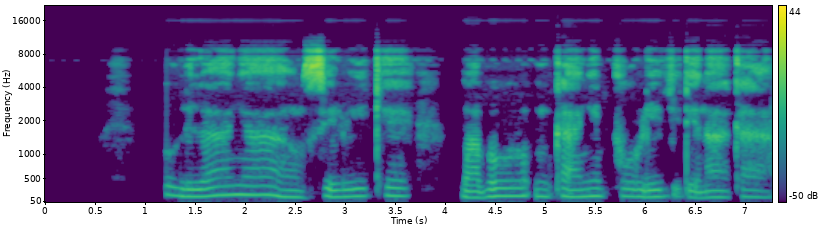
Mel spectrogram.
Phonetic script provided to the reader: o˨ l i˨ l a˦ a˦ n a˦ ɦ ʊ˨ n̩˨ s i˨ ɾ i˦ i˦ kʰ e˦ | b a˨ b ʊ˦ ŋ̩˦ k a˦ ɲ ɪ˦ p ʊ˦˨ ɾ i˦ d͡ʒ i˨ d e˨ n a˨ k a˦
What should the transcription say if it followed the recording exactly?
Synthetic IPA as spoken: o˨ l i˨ l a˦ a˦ ɲ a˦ ɦ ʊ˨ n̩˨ s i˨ ɾ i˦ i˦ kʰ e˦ | m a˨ b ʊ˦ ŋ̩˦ k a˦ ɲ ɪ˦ p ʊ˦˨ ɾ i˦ d͡ʒ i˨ d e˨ n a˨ k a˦

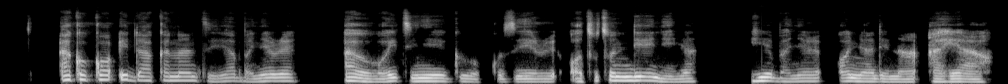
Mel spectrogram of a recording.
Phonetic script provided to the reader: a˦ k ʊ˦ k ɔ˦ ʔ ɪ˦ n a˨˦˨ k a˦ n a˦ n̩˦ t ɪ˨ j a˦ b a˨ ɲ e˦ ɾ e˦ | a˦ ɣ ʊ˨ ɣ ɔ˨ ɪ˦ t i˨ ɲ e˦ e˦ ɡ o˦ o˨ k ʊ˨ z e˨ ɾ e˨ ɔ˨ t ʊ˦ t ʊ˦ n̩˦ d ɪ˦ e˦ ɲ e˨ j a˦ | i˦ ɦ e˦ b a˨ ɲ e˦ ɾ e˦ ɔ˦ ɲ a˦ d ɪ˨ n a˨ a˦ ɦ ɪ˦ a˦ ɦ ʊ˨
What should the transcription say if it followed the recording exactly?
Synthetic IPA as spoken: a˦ k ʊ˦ k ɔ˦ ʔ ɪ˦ d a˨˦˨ k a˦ n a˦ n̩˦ t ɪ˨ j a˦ b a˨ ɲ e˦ ɾ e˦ | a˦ ɣ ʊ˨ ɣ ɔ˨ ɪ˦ t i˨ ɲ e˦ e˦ ɡ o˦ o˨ k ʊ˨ z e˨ ɾ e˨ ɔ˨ t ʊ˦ t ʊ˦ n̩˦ d ɪ˦ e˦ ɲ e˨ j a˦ | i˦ ɦ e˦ b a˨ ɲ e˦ ɾ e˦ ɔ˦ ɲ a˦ d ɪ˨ n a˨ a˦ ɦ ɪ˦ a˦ ɦ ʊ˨

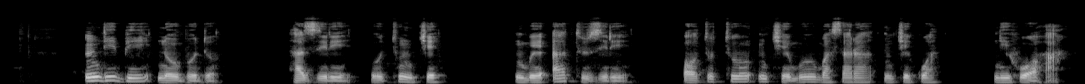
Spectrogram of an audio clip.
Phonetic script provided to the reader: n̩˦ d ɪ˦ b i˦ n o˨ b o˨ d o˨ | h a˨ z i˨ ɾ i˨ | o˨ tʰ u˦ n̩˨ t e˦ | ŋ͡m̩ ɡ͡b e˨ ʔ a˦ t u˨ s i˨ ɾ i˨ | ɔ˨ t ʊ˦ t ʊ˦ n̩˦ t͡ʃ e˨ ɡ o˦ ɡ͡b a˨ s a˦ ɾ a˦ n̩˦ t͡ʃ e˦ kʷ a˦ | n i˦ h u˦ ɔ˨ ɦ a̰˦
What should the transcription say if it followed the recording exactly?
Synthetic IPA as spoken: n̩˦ d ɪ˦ b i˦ n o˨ b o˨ d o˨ | h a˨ z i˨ ɾ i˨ | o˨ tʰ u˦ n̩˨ t͡ʃ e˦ | ŋ͡m̩ ɡ͡b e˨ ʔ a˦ t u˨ z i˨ ɾ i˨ | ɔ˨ t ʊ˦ t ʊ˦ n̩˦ t͡ʃ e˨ ɡ͡b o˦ ɡ͡b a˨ s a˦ ɾ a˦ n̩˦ t͡ʃ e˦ kʷ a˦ | n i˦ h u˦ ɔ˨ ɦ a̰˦

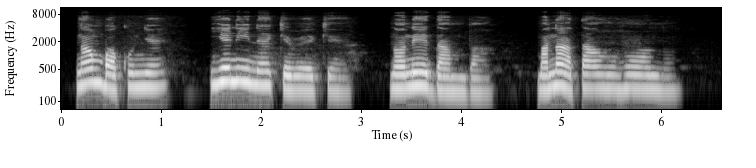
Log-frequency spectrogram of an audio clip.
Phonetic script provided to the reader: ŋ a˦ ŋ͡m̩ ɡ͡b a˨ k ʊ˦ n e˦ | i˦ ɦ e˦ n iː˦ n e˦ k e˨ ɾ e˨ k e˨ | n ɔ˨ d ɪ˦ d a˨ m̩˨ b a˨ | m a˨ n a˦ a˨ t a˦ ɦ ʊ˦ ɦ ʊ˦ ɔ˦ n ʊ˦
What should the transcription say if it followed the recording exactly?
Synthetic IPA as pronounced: ŋ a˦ ŋ͡m̩ ɡ͡b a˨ k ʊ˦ ɲ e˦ | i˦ ɦ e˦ n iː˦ n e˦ k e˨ ɾ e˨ k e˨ | n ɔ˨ n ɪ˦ d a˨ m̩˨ b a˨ | m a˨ n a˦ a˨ t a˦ ɦ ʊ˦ ɦ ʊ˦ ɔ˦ n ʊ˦

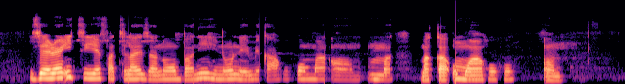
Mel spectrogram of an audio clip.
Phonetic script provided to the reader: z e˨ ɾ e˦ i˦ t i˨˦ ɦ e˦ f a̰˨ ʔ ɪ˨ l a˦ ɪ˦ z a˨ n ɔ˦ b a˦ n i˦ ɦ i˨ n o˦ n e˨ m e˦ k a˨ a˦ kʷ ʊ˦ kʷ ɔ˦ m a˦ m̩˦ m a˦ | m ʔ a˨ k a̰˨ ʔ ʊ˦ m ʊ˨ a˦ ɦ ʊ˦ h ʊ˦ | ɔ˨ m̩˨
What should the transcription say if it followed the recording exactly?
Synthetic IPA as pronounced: z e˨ ɾ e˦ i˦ t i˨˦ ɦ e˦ f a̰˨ t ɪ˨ l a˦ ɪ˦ z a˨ n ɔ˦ b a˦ n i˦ ɦ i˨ n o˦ n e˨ m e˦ k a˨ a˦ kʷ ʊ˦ kʷ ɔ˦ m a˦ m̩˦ m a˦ | m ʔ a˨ k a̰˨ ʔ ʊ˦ m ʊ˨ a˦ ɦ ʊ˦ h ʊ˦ | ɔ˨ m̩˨

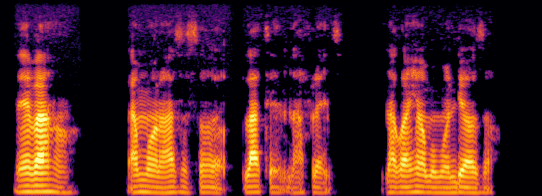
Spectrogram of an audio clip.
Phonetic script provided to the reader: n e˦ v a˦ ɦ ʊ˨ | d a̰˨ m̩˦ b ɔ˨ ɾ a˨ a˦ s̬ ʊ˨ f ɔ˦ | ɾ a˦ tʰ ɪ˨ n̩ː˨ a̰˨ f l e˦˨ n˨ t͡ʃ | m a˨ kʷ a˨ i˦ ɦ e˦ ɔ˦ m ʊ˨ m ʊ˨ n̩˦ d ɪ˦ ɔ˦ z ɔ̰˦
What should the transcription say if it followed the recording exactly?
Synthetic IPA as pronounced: n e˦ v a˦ ɦ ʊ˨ | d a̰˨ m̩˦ m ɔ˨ ɾ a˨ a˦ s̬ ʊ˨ s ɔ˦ | l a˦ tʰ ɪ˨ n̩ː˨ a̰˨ f ɾ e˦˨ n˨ t͡ʃ | n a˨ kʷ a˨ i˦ ɦ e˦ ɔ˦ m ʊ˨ m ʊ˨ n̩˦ d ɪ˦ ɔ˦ z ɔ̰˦

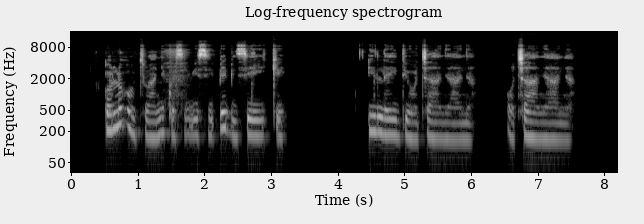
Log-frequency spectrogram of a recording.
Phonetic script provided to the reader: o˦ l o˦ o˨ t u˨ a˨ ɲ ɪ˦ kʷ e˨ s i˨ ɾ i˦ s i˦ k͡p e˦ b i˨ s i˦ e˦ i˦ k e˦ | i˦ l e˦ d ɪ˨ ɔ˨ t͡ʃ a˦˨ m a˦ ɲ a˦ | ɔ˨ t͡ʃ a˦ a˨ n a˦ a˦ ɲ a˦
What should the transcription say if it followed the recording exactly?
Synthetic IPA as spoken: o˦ l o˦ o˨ t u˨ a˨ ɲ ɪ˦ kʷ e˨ s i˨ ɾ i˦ s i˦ k͡p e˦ b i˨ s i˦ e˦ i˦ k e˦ | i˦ l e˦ d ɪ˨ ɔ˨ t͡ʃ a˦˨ ɲ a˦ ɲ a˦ | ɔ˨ t͡ʃ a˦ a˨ ɲ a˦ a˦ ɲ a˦

